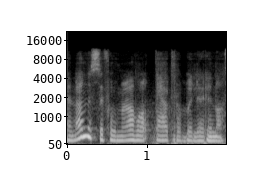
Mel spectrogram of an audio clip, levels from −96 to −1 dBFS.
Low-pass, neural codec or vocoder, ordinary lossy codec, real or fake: 10.8 kHz; codec, 44.1 kHz, 1.7 kbps, Pupu-Codec; Opus, 24 kbps; fake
